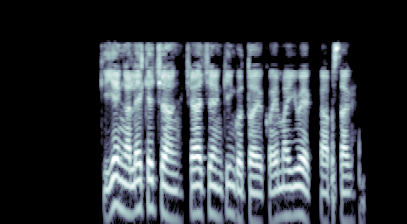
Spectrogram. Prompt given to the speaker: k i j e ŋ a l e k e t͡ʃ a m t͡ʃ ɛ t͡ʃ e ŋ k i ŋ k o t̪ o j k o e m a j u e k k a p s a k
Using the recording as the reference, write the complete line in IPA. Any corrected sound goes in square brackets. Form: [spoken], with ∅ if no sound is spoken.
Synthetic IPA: k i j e ŋ a l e k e t͡ʃ a [ŋ] t͡ʃ [a] t͡ʃ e ŋ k i ŋ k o t̪ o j k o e m a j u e k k a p s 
